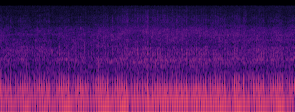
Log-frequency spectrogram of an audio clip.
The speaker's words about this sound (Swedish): Lyssna! Ja, Peter har startat motorcykeln.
